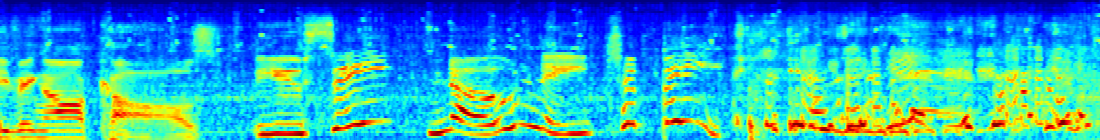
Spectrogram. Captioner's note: laughter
